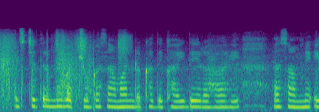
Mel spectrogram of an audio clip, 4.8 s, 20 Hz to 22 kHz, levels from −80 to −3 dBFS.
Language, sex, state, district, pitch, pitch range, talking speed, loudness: Hindi, female, Punjab, Fazilka, 220 Hz, 210-230 Hz, 185 wpm, -18 LUFS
